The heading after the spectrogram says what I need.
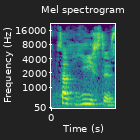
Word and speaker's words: Southeasters: Am I saying it right? Southeasters? Southeasters, yeah.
